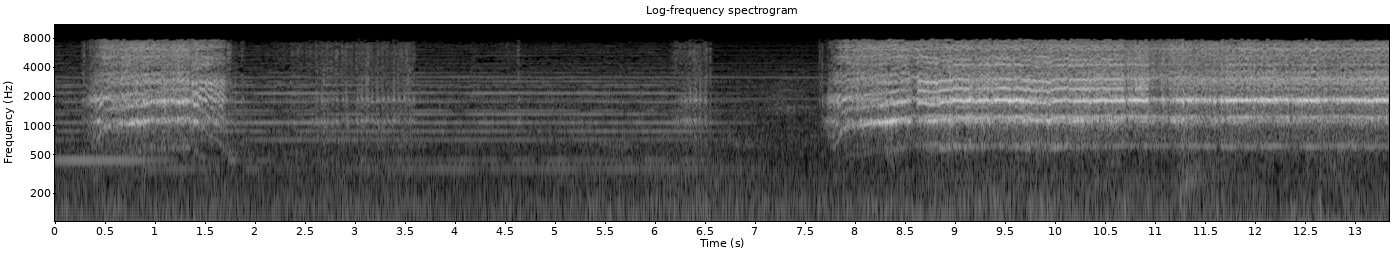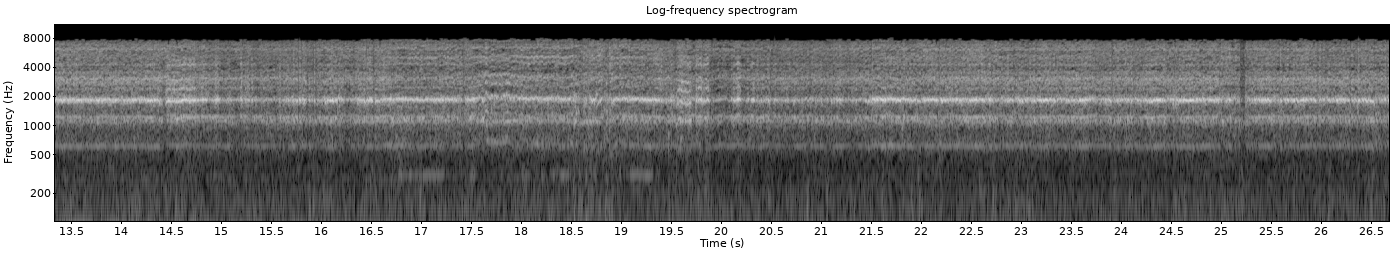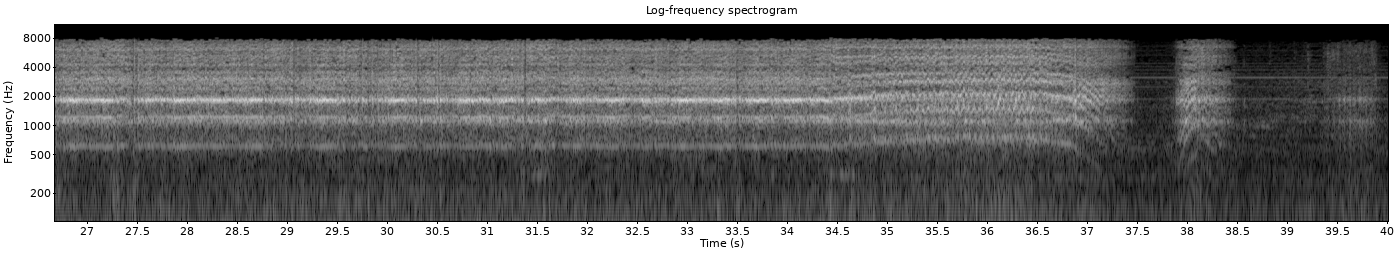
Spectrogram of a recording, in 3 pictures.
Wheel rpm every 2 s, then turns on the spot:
80, 10, 0, 10, 150, 160, 160, 160, 160, 160, 160, 160, 160, 160, 160, 160, 160, 160, 90, 10.
2-4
